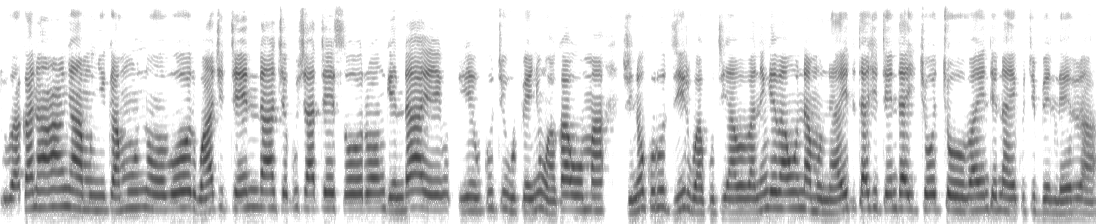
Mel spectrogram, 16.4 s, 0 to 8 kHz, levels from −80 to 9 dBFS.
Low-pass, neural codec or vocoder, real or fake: 7.2 kHz; none; real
